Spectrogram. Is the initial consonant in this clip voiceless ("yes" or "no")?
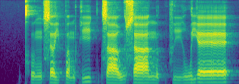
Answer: yes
